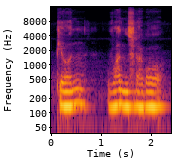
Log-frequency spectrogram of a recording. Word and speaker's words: 변완수: 성과 명은 뛰어서 읽어야지요. 변 완수라고 불러 주십시오.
